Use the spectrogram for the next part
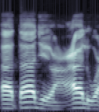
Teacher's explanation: خلیفہ. قالوا، قالوا اتجعل، آتاج، جیم پر قلقلہ کریں گے، اتجعل، عین کو حلق کے درمیانی حصے سے ادا کرتے ہوئے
